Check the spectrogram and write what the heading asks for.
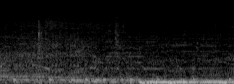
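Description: Power-release second-row seat of a 2009 Chevrolet Tahoe LTZ folding and tumbling forward at the press of a button. Its mechanism runs quietly at first, then a steady low hum sets in a little past the middle, with faint music underneath.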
